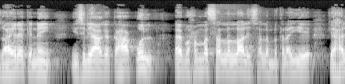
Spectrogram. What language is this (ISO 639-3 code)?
urd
